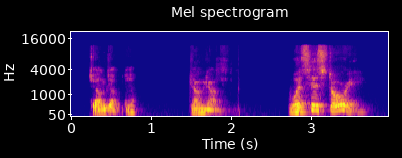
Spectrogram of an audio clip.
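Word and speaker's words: Jeong: Like Jean, Jean, I can never say his name right. Jung, yeah.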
